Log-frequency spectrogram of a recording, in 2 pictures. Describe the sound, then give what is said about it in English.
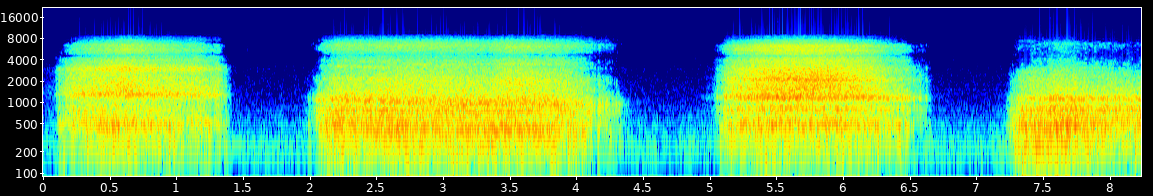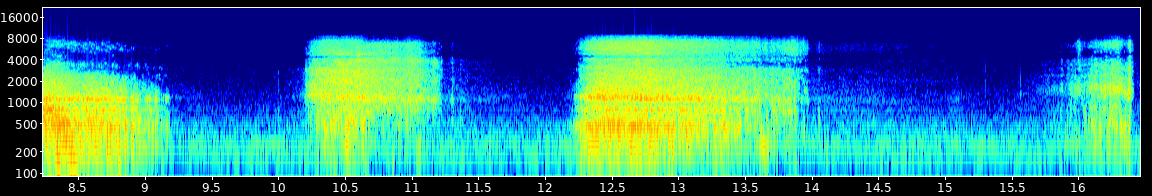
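Slow, heavy breathing alone: six long, airy breaths with even pauses between them, and a seventh beginning as it ends. “I just want to hear you breathe. Breathe with me.”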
